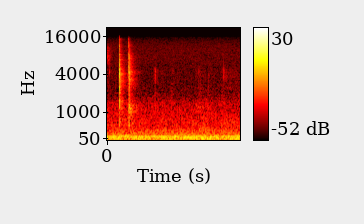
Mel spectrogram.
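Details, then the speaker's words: Two sharp plastic clicks over a low room hum as a Diskus dry powder COPD inhaler is pulled shut by the thumb grip after use, in an inhaler technique demonstration. "when you are done with the discus place your hand finger in the thumb grip pull towards you all the way until it clicks"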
